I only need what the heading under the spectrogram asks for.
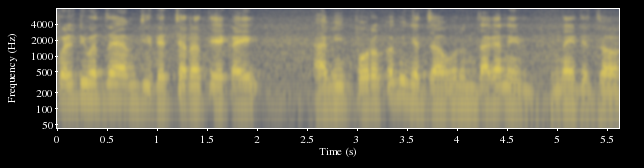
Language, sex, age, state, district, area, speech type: Marathi, male, 30-45, Maharashtra, Washim, rural, spontaneous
